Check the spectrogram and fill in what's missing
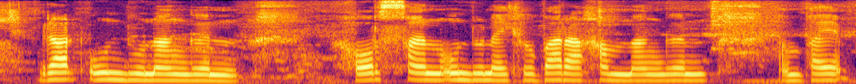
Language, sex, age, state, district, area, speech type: Bodo, female, 30-45, Assam, Udalguri, rural, spontaneous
